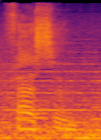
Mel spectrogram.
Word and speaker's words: fasten: The letter T is not pronounced in the following common English word. See, we're talking about the letters T, the silent word exactly where is the word and which we have not pronounced the letter T.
